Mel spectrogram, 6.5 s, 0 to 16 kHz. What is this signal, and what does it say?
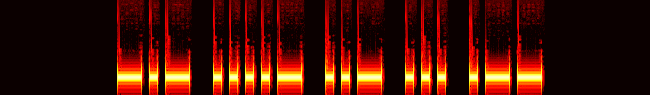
Morse code, heard as a keyed tone, about 15 wpm, 700 Hz. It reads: K4USW
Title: USA Call Signs - 5 Characters - Repeated 3x - 15wpm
